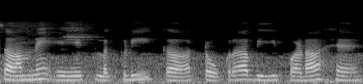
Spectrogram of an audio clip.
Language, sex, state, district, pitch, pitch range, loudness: Hindi, female, Punjab, Pathankot, 200 Hz, 190-210 Hz, -17 LUFS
